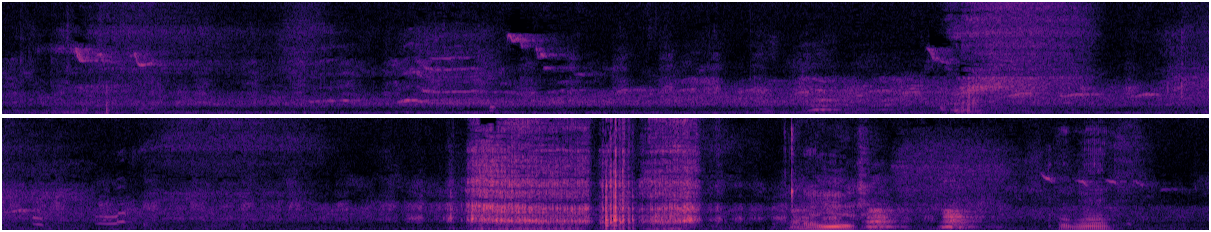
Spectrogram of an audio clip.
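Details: Three-week-old purebred Kangal puppies of wolf-guarding stock: thin, high whimpers and squeaks come in short, irregular bursts over quiet background, then louder broadband bursts of handling noise, with women talking in Turkish nearby.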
